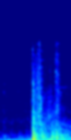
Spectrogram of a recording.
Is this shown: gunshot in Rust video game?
yes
